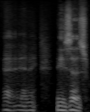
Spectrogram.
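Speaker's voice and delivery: ordinary delivery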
